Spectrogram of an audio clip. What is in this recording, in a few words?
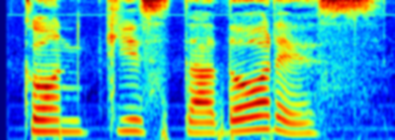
"conquistadores", Spanish; listening comprehension; learn spanish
